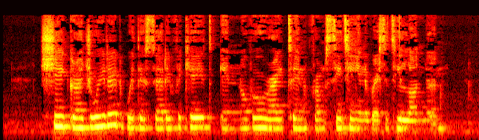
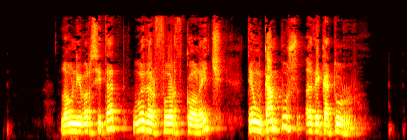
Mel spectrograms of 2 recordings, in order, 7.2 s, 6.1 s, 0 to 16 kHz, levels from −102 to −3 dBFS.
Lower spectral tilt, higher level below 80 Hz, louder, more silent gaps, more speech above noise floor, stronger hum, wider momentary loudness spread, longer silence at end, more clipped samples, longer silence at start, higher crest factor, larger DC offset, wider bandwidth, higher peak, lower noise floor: second, -2 dB/octave vs -6 dB/octave; second, -68 dBFS vs -60 dBFS; second, -23 LUFS vs -13 LUFS; neither; second, 36 dB vs 70 dB; neither; first, 17 LU vs 10 LU; second, 0.5 s vs 0.8 s; neither; second, 0.6 s vs 0.9 s; first, 20 dB vs 14 dB; neither; about the same, 11.5 kHz vs 11 kHz; second, -4 dBFS vs 0 dBFS; second, -60 dBFS vs -82 dBFS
